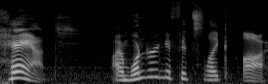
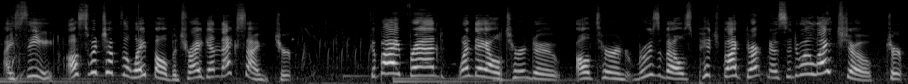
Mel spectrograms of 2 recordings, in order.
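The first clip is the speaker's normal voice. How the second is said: high, swooping cartoon birdie; chirpy little bird, pitched up and theatrical; origami bird voice; 7 semitones higher, 4 dB louder than usual. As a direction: squeak it out like a silly paper bird. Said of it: "That's the voice I give all the origami birds".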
